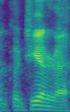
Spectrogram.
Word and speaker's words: Gojira: is now Gdora and Godzilla is now Gojira. We're we're actually trying to say the I guess Oh, we're trying to pronounce them properly like using the Japanese term for him instead of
